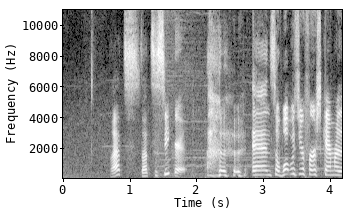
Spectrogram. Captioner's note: laughs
